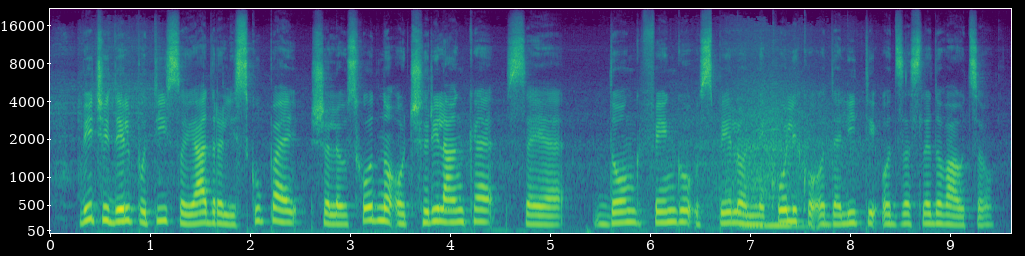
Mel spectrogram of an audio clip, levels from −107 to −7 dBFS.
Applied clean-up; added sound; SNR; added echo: none; Engine starting; 18 dB; none.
